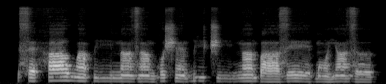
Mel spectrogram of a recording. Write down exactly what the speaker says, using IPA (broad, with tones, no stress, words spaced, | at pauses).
sɛ˨haː˦ wã˧piː˨ nã˨zã˨ɡʷə˧ ʃɛ̃˨ɓi˦t͡ʃiː˨ŋã˦ ɓaː˨zeː˦˨ɓɔ̃˨jã˦ zə˨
